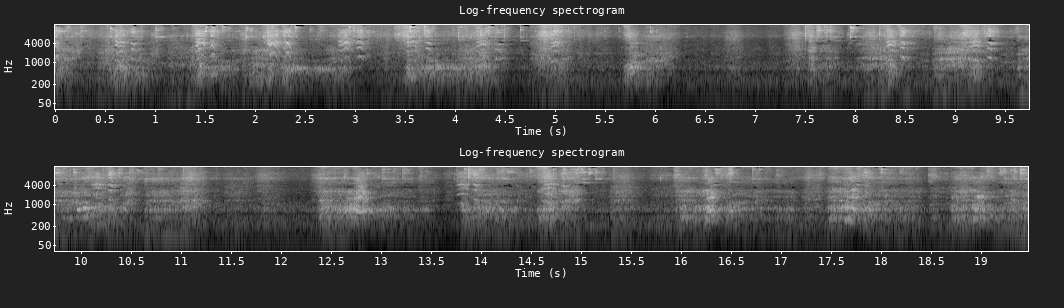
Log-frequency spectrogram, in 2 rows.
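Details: Long tug-of-war marathon between Fox, a 3-year-old Greyhound, and Miles, a 3-year-old German Shorthaired Pointer, who often play this way: continuous gravelly growls pulsing in uneven bursts.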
